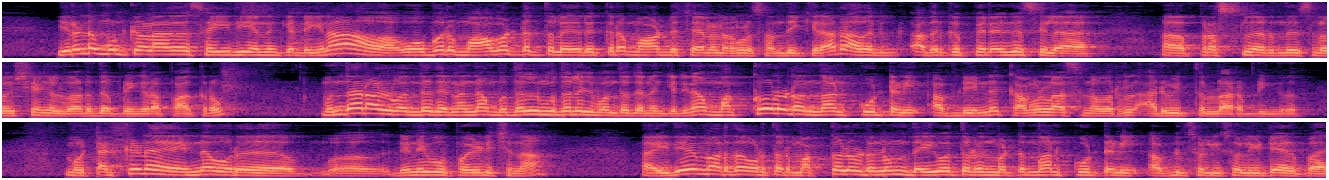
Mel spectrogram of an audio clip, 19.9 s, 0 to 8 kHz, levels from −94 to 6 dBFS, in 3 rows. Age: 30-49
